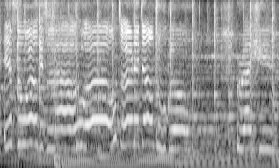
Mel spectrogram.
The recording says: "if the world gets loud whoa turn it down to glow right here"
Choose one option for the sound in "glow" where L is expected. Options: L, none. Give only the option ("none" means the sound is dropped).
L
